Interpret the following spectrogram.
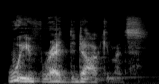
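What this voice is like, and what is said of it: Alex Jones impression. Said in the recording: “That's my Alex Jones impression.”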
